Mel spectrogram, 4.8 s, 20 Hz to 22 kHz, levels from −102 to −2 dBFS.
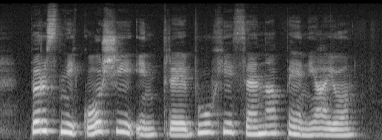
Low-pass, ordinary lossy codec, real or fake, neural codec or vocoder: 19.8 kHz; none; real; none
